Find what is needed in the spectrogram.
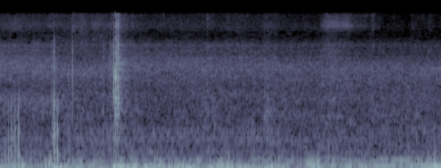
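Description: Outdoor wind rumbling on the microphone of a handheld phone camera, with a few short sharp clicks in the first second or so.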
